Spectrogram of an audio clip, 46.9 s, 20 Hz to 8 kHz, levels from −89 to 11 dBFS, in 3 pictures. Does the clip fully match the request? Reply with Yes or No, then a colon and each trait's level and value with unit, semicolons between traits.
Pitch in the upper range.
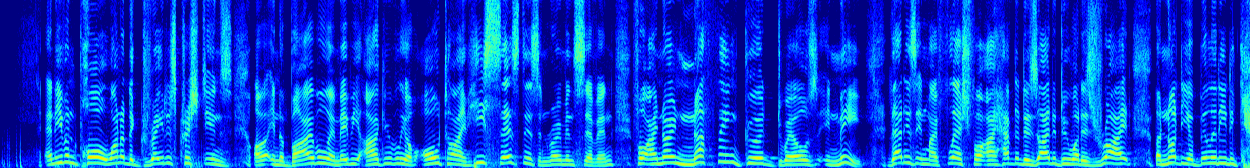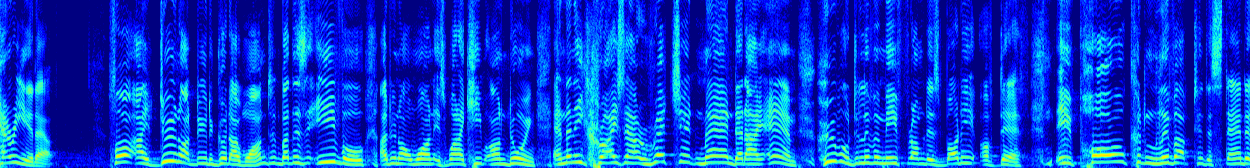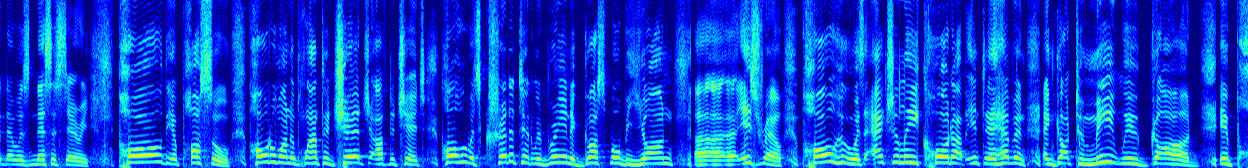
Yes: very high, 255 Hz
